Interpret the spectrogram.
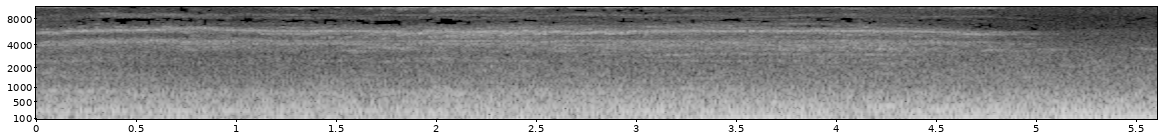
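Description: Train moving through a station: a low rumble with a steady hum, and faint high-pitched wheel squeal that fades out about five seconds in.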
